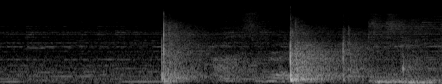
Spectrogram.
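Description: Two thuds about a second and a half apart, the second louder: a lifter's shoes stamping on a wooden lifting platform during a split-jerk footwork drill with a loaded barbell. Background music plays underneath.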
